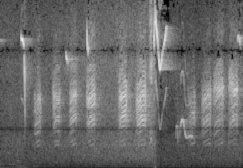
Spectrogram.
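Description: A songbird chirps in a quick series of short, high-pitched notes with brief gaps between them, alone over a faint background hiss. A sharper, sweeping call cuts in midway.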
